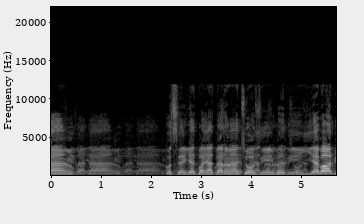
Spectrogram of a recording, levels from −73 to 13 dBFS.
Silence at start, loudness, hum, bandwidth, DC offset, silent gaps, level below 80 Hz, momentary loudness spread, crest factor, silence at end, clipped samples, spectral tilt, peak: 0 s; -24 LUFS; none; 12 kHz; under 0.1%; none; -68 dBFS; 19 LU; 22 dB; 0 s; under 0.1%; -2.5 dB/octave; -2 dBFS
